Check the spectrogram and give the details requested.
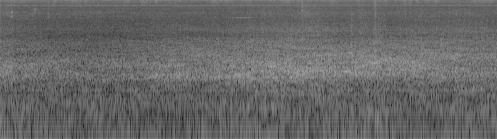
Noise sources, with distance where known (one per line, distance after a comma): engine of unclear size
